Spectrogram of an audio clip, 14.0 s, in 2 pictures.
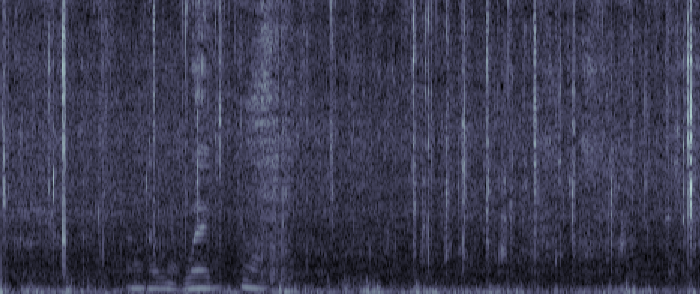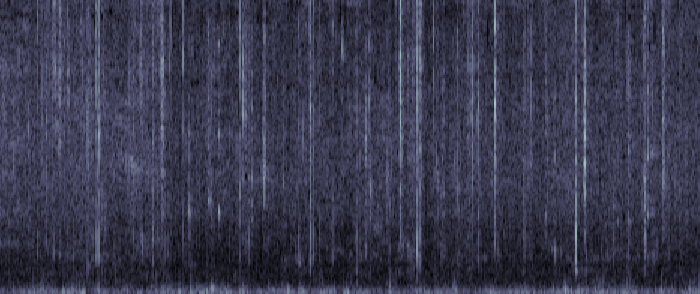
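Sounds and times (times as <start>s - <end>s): low rumble: 0.0s - 14.0s
person chewing and lip-smacking: 0.0s - 14.0s.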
